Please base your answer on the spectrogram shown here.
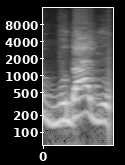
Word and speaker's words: بدایوں: گے، مسلمان بھی ہیں۔ اس کا تلفظ جو ہے وہ بدایوں ہے، کیونکہ یہ پرنس بوڈا جو ہے نا اس کے نام کے اوپر اس سے یہ منسوب ہے، تو اس لیے اس کو بدایوں کہا جاتا ہے۔ لیکن بعد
